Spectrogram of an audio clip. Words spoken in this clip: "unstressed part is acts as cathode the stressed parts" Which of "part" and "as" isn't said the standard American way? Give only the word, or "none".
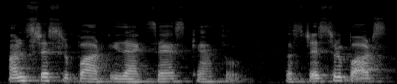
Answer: as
